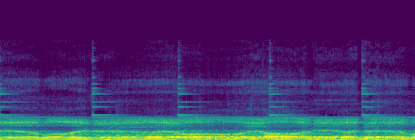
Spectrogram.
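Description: Buddhist mantra chanting: voices hold long, slowly changing tones over a steady low drone.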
